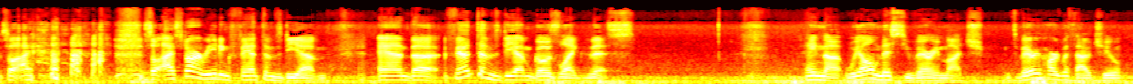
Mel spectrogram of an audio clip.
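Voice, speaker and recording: A man's voice: a little high, sharp tone, a little hiss or hum. A man streaming live from his phone, rambling casually with lots of fillers and restarts and swearing freely as he vents. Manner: swears freely, aggrieved venting.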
